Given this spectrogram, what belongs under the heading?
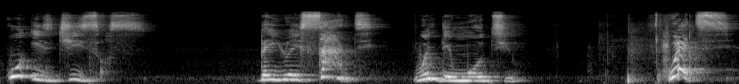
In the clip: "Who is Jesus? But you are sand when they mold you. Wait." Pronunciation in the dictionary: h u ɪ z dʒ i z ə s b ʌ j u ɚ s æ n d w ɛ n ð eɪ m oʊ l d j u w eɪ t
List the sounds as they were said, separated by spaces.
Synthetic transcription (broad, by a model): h u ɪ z dʒ i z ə s b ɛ j u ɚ s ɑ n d w ɛ n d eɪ m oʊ d j u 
